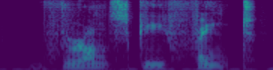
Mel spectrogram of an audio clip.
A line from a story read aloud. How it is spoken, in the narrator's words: said Harry through gritted teeth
